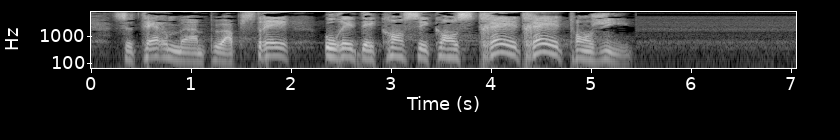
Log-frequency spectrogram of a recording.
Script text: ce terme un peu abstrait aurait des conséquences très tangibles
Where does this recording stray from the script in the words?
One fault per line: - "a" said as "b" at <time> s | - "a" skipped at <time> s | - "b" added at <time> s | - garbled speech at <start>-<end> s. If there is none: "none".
- "très" added at 4.3 s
